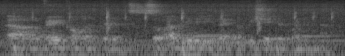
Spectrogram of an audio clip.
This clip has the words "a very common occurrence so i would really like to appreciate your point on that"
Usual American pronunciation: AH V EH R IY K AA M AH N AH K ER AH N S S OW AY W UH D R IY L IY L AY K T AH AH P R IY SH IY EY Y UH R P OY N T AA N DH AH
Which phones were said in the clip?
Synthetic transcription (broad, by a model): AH V EH R IY K AA M AH N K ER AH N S S OW AY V R IY L IY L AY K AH AH P R IY SH IY EY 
